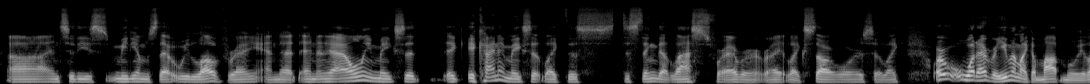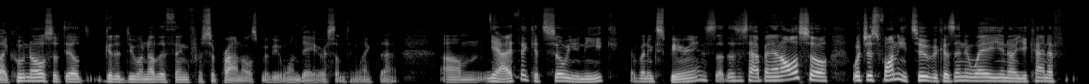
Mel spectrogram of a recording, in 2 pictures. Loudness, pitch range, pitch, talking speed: -25 LUFS, 115-160 Hz, 130 Hz, 240 wpm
